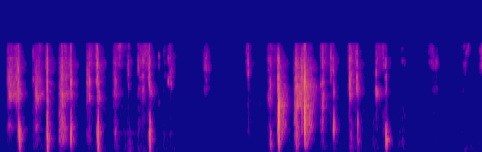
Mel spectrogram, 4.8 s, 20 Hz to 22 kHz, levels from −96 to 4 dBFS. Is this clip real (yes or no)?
no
